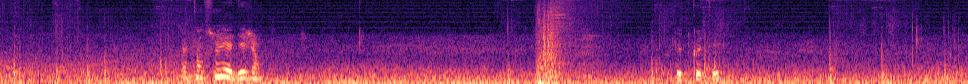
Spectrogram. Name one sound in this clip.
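Armoured footsteps clank on a wooden floor.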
